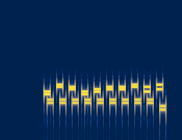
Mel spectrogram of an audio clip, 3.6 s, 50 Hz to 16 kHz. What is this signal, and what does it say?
Multi-frequency trunk signalling (R2, with the far end's replies), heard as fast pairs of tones, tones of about 120 ms. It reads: 1061366059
